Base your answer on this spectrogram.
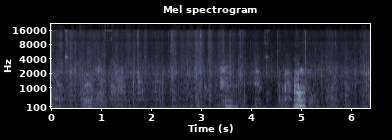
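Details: Wet Rottweilers playing with a stick outdoors; scuffling, panting noises and splashy movement lead up to one loud, harsh bark near the end.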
